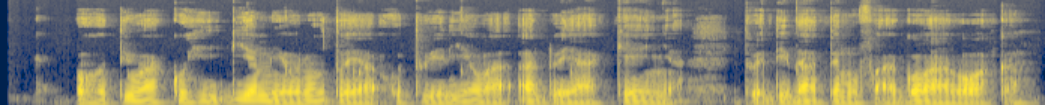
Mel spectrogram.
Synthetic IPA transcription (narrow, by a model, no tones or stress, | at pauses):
oɦɔtiwakoɦiːɣiameɔɾɔtɔja̰ʔotweɾiawaʔa̰do̰jakɛɲa̰twɛ̰diðatɛmofa̰ɡɔwaɣɔaka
